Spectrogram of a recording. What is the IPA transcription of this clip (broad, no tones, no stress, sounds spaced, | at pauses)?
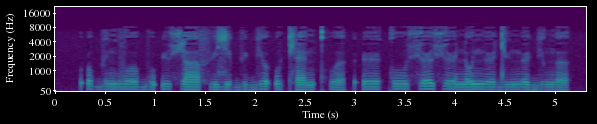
ʔ ʊ b ɪ ŋ v ʊː b u ʔ y ç ɐː f y zʲ ʊ b y bʲ ʊ ʔ u cʰ ɛ ŋ kʷʰ ə | ʔ ʏː k u ç ø ç ʏː n ʊ ɲ ʏː d y ŋ ø bʲ u ŋ ə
